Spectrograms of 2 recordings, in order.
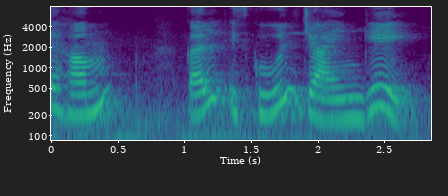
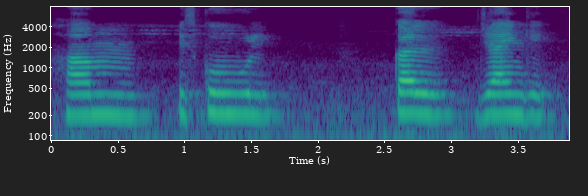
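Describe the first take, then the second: First: "हम कल school जाएंगे" read slowly as one smooth word group; phrase reading. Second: Slow, word by word, "हम school" then a pause before "कल जाएंगे"; choppy wrong reading. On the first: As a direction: read it in a single unbroken phrase. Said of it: "शब्दों के समूह के साथ पढ़ना है". (शब्दों के समूह में धीमा, सहज पठन) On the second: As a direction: read it haltingly, one word at a time. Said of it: "तो हम ऐसे ना पढ़कर". (धीमे, अटक-अटक कर शब्द-दर-शब्द पढ़ना) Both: Shown as a demonstration.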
